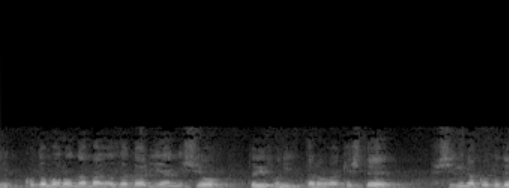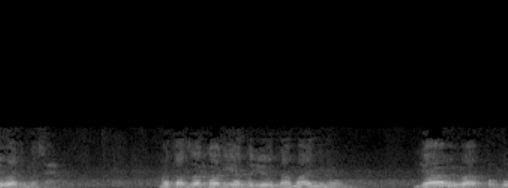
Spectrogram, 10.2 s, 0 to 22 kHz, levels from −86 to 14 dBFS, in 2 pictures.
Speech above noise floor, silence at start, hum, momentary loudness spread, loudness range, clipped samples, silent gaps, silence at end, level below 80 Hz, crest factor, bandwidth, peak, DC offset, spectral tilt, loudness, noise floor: 26 dB; 0 s; none; 13 LU; 3 LU; under 0.1%; none; 0 s; -68 dBFS; 16 dB; 7.2 kHz; -6 dBFS; under 0.1%; -6 dB/octave; -23 LUFS; -48 dBFS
